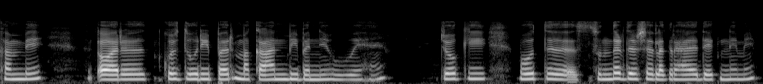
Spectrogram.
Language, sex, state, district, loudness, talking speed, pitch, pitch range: Hindi, female, Uttar Pradesh, Lucknow, -18 LUFS, 155 wpm, 240 Hz, 230-255 Hz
